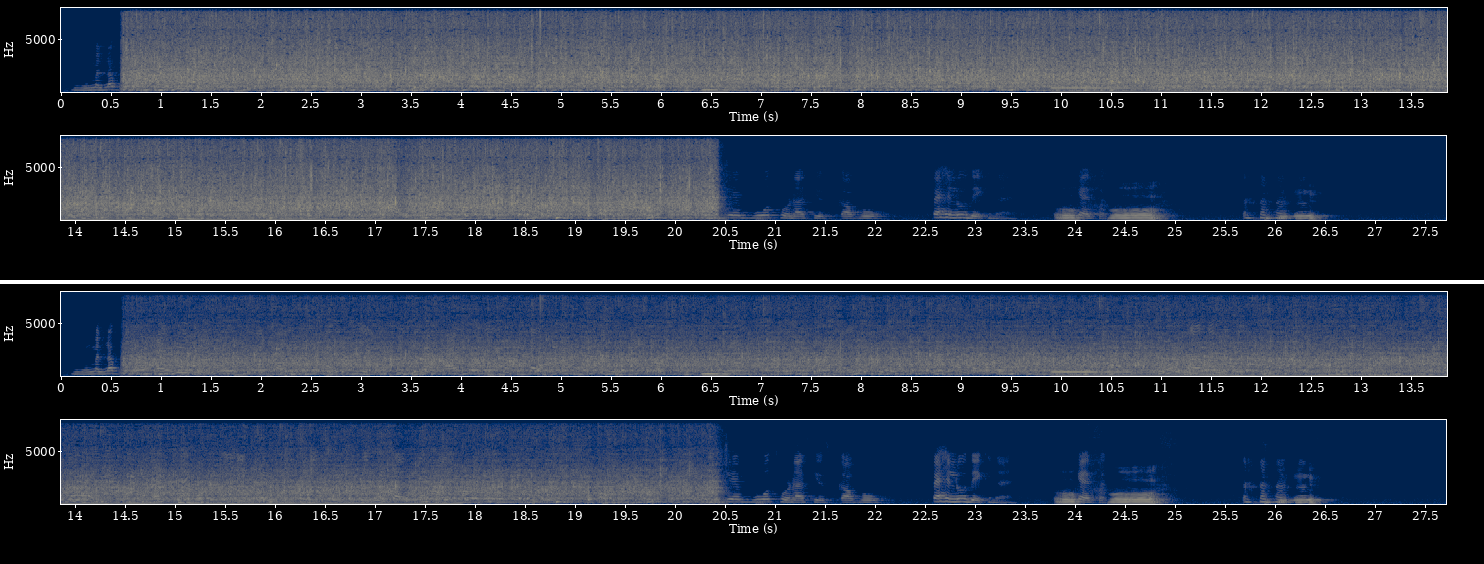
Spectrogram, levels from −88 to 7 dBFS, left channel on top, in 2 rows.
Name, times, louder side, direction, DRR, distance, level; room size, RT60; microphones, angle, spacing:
voice 1, 0.1-5.9 6.6-8.5 8.9-10.7 11.0-13.5 13.8-14.3 14.8-18.9 19.2-19.3 20.2-22.1 22.6-23.4 24.0-24.2 24.5-24.6 25.7-26.5, right 3 dB, 50° right, 12 dB, 0.9 m, -49 dB
sound 1, 0.6-20.4, left 7 dB, 85° left, 0.6 m, -34 dB
voice 2, 6.4-6.7 14.7-14.8 20.2-20.5 23.8-24.0 24.3-25.0 26.0-26.5, right 2 dB, 30° right, 8 dB, 0.5 m, -41 dB
sound 2, 9.9-17.9, left 1 dB, 35° left, 0.6 m, -45 dB
10.0 x 5.1 x 6.5 m, 0.40 s
head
